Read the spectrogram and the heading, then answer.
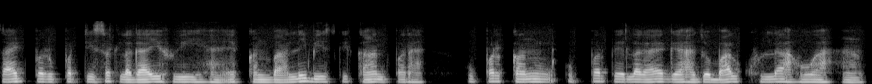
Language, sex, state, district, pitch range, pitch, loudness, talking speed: Hindi, male, Jharkhand, Palamu, 115-125 Hz, 120 Hz, -18 LUFS, 170 wpm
